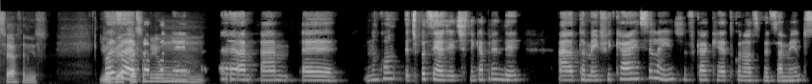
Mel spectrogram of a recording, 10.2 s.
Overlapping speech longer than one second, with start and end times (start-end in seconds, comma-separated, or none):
1.3-2.6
